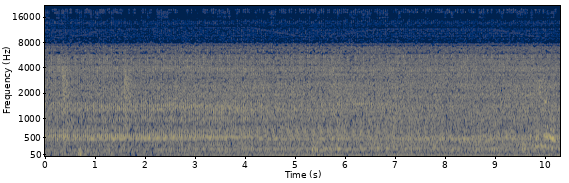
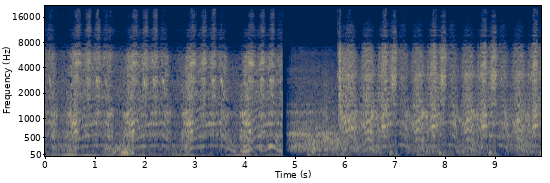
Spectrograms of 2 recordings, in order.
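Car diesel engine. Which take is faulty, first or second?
second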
